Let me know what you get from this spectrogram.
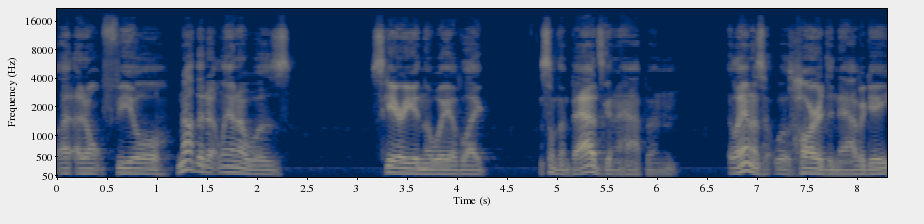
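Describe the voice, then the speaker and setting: Moderate pace with long, frequent pauses, in a very clean recording over a silent background. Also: man, fairly low pitch for a man, ordinary pitch variation. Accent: Southern US. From Beaufort, South Carolina. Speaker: podcast host. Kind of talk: casual chat.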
